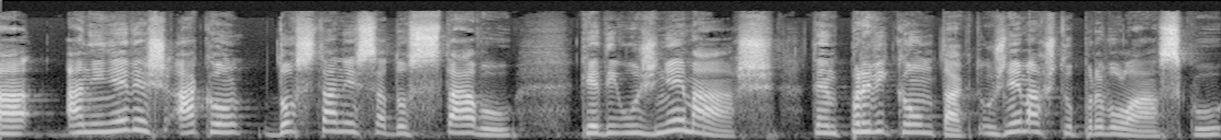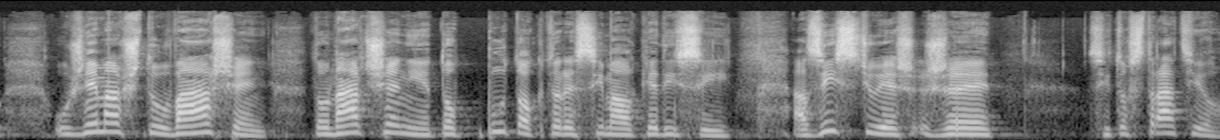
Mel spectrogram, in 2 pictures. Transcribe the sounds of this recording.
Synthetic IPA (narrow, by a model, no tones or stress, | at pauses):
aaɲiɲɛʋɪɛʃakɔd̪ɔst̪aɲɛʃsad̪ɔst̪aʋukɛd̪iuʒɲɛmaːʃt̪ɛnpr̩ʋiːkɔnt̪akt̪uʒɲɛmaːʃt̪uːpr̩ʋulaːskuuʒɲɛmaːʃt̪uːʋaːʃɛɲt̪ɔnat͡ʃɛɲɪɛt̪ɔput̪ɔkt̪ɔɾɛːsimalkɛd̪isiaziscujɛʒʒɛ | sit̪ɔst̪ɾacil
